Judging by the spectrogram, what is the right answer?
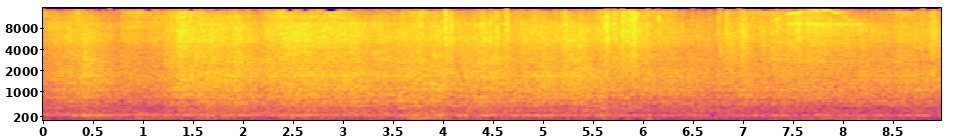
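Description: Hydraulic heat press running: a steady low hum under a loud, even hiss that grows louder about a second in, with a few light clicks.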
